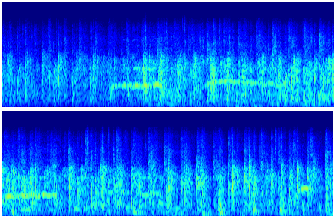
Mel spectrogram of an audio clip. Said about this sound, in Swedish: Och medan applåderna ljuder så tar vi och fyller scenen med cosplayare. Nu tar vi in samtliga deltagare. Så håll applåderna uppe nu, det är de värda när de äntrar scenen.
